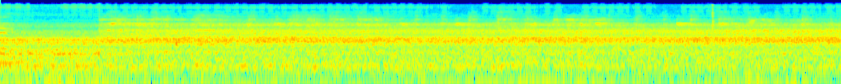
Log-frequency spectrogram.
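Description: Steady road and engine noise inside a car's cabin while driving in traffic.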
